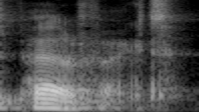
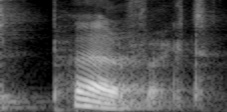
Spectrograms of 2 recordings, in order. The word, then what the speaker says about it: perfect: perfect it is perfect you you stress the first syllable you put a stress on the first syllable okay but when you say to perfect something to perfect something you stress the second syllable what do what do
